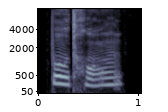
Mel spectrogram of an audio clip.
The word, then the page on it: 不同: bù tóng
